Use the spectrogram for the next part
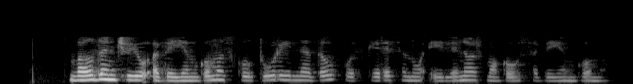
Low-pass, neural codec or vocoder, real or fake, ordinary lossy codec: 3.6 kHz; codec, 44.1 kHz, 7.8 kbps, Pupu-Codec; fake; MP3, 16 kbps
